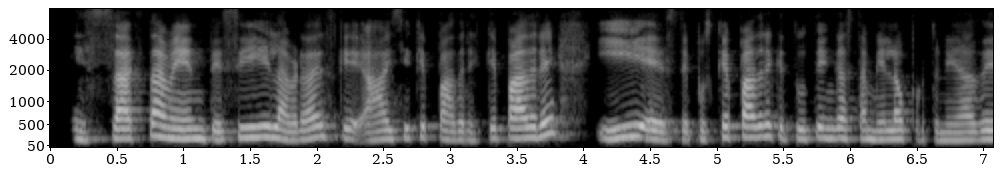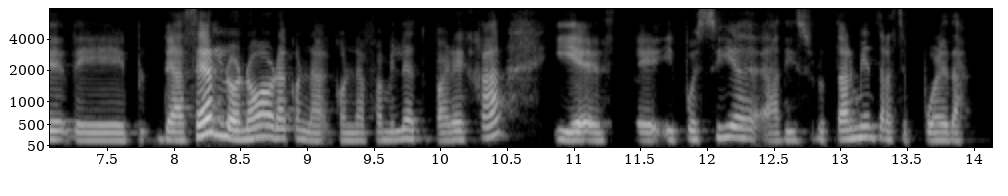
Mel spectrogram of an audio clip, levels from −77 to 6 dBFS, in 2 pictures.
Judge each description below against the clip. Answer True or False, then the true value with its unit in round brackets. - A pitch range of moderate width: True (3.4 semitones)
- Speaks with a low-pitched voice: False (195 Hz)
